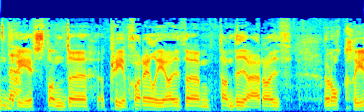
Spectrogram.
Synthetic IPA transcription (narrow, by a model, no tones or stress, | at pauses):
əndɾiːstɔndəəpʰriːv̥χwaɾɛlˠjɔɨðəːmd̥anðɨaɾɔɨðəɾɔkʰlˠi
